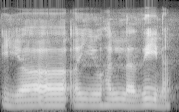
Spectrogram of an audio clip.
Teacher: You can see Hamza after Khada Zabar in the next word. It is Madde Munfasil. You have to stretch up to 5 harakat.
